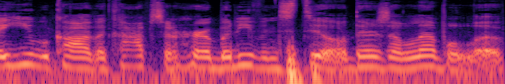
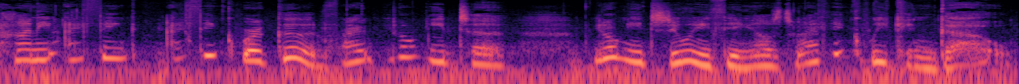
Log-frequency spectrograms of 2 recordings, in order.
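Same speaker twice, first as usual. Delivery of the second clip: softer, hushed voice to her husband; imitated whisper; 3 semitones higher, 6 dB quieter, faster than usual. Wife quietly asking her husband if they can leave, hushed. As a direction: murmur it so nobody else hears. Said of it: "the lady whispered".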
